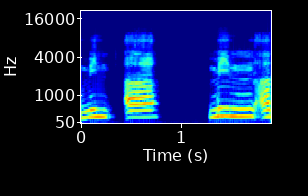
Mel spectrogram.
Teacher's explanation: Maksudnya kita kena terang zahirkan huruf yang kedua tu Min A min a tak ada dengung tak ada apa kita nak zahirkan di sini nak zahirkan huruf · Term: izhar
